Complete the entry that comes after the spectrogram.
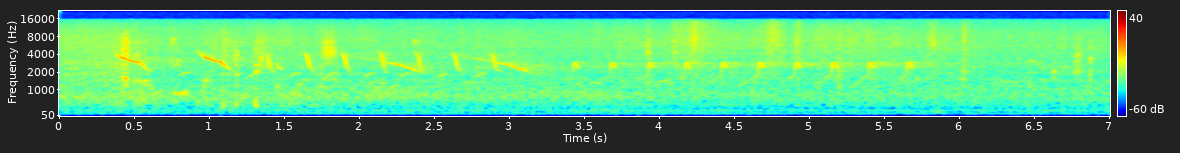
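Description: Birds calling in spring woods: a series of quick down-slurred whistles, then about halfway through a rapid, evenly spaced run of short high notes. A low steady hum sits underneath throughout.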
